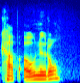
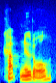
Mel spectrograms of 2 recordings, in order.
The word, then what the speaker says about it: Cup Noodle: Do you say cup of noodle or cup noodle? I always said cup o noodle, because I need to research this, because I don't know. Apparently, cup noodle is the proper way to say it.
